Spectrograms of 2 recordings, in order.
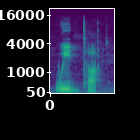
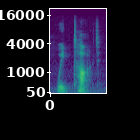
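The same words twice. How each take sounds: First: The stress falls on the first word. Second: The stress falls on the second word. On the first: "I'm stressing the contraction" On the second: "notice the stress typically falling on the participle"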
